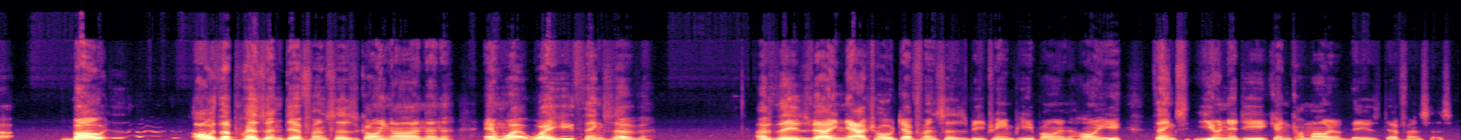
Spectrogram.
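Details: Real male's lifelong speech impediment with coordination differences, his own condition; repetitions in speech; finding: speech impediment.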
